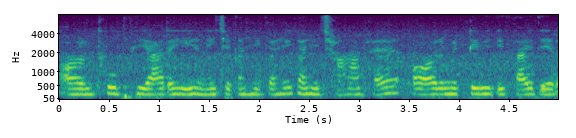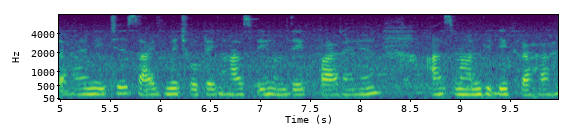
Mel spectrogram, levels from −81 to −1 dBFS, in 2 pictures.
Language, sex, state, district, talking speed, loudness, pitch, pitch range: Hindi, female, Bihar, Vaishali, 200 wpm, -15 LUFS, 195 Hz, 190-205 Hz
